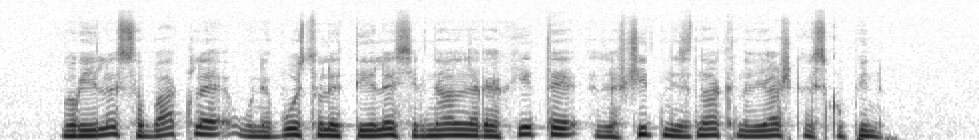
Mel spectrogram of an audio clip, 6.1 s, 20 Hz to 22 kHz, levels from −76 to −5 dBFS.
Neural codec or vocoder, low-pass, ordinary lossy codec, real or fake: none; none; none; real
